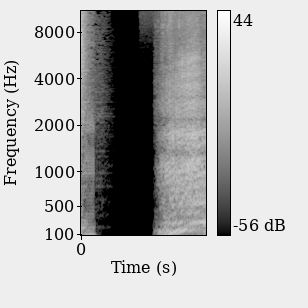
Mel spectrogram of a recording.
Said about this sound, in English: What do you hear? Most people just hear an engine. We hear a 6.2-liter Hemi V8 with a supercharger that accelerates so fast, it'll suck the air out of your lungs and knock you back in your seat like you're an astronaut in a rocket ship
